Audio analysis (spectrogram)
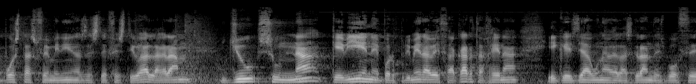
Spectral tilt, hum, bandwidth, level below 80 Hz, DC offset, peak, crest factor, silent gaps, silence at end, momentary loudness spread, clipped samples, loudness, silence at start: -4.5 dB/octave; none; 15.5 kHz; -52 dBFS; under 0.1%; -4 dBFS; 20 dB; none; 0 s; 8 LU; under 0.1%; -23 LUFS; 0 s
